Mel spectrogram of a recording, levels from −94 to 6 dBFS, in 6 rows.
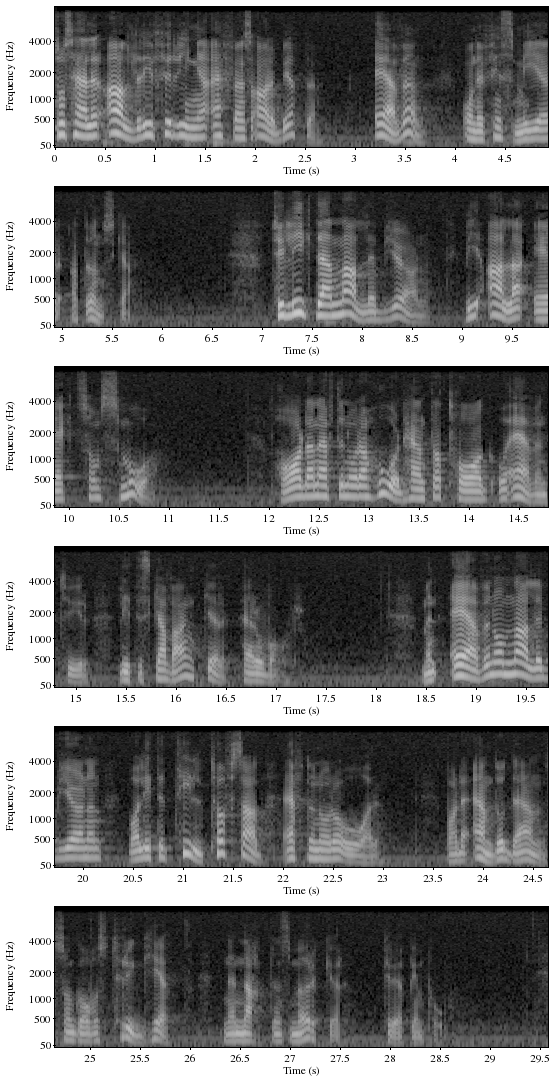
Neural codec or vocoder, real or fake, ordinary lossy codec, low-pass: none; real; none; 7.2 kHz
